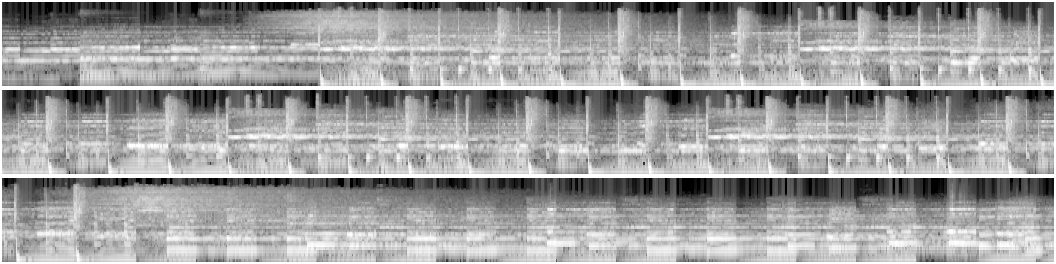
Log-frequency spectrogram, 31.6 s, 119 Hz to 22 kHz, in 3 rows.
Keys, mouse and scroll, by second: 3.6 click, 13.8 click, 20.8 click, 30.2 click.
